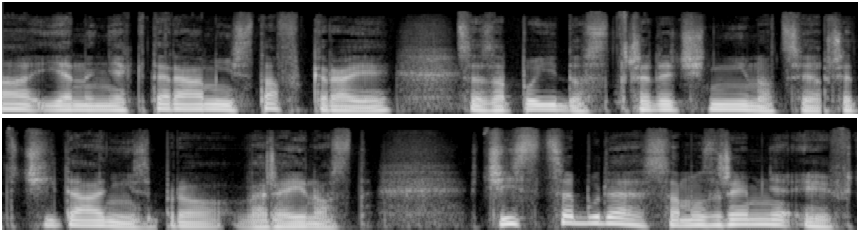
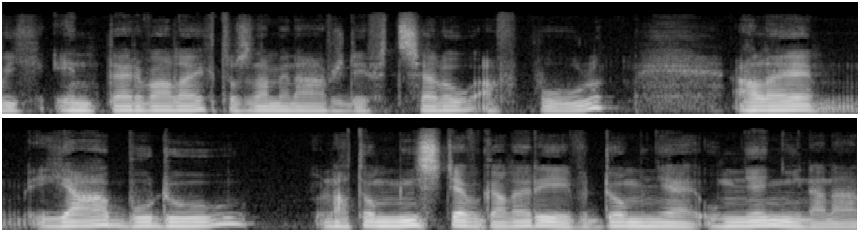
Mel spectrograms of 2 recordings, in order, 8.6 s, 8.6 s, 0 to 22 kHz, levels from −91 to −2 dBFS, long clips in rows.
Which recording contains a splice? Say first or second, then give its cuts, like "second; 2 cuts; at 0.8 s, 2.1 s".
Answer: first; 3 cuts; at 2.3 s, 4.1 s, 5.0 s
